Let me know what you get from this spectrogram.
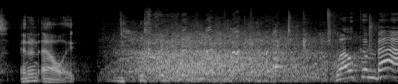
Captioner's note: laughter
